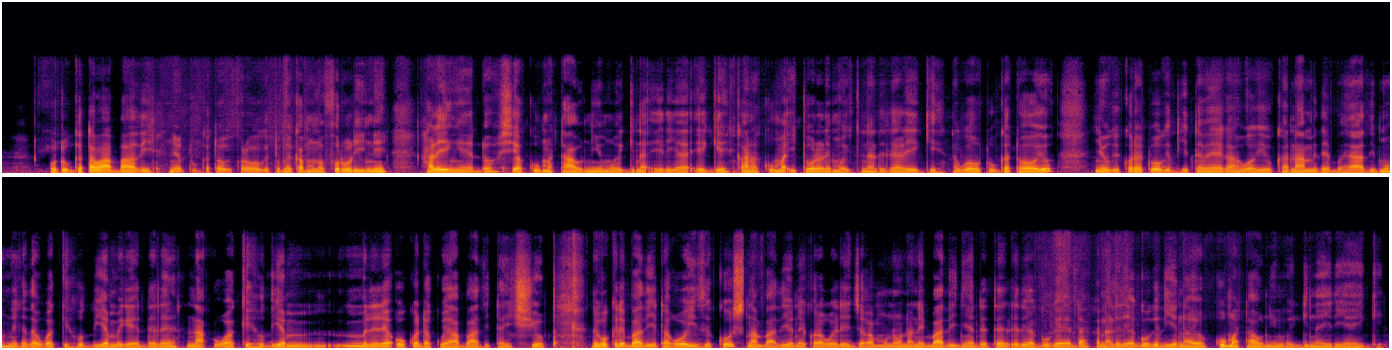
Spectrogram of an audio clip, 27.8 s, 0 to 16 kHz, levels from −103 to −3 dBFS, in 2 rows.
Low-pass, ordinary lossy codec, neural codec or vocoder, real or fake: 10.8 kHz; none; codec, 24 kHz, 3.1 kbps, DualCodec; fake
